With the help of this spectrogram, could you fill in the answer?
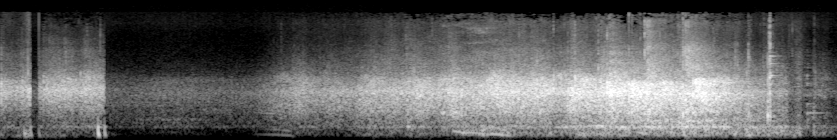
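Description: A room full of people claps together, the applause swelling gradually from quiet to a steady, loud crescendo before cutting off near the end. No one speaks over it.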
